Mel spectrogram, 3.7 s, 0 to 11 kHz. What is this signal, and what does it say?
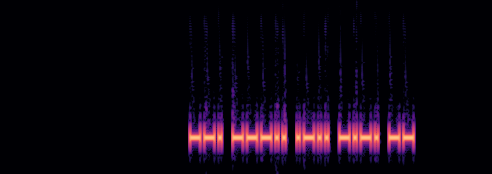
Morse code, heard as a keyed tone, about 46 wpm, 700 Hz. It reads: G8LCM
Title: DXCC-100 Call Signs - 5 Characters - 45wpm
